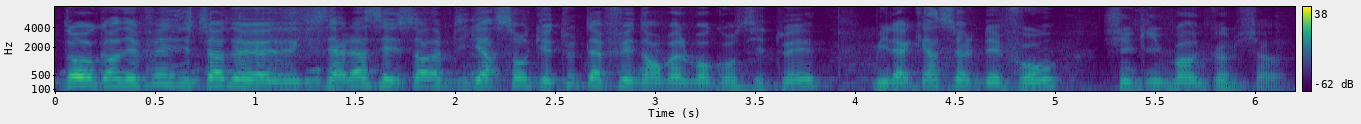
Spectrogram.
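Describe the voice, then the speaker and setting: Fast-talking comic man. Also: a little high, crowd noise. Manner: animated, doing voices in jokes. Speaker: joke-telling guest. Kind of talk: comic storytelling chat.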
